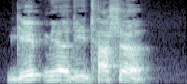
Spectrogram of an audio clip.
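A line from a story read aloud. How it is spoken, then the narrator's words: Shouted. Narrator (German): schrie er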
